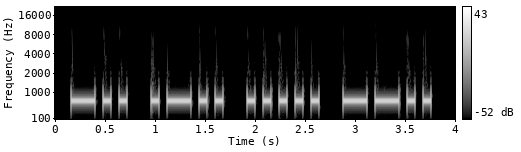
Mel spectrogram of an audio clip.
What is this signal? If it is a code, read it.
Morse code, heard as a keyed tone, about 15 wpm, 700 Hz. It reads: DL5Z
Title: DXCC-100 Call Signs - 4 Characters - Repeated 2x - 15wpm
